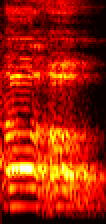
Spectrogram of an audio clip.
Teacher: अ का और ह का उच्चारण स्थान कंठ है।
